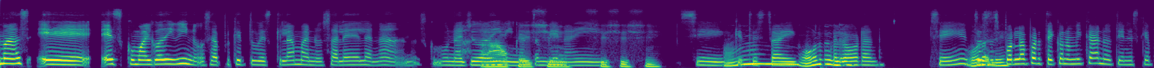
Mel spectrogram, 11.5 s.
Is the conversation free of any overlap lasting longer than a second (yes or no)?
no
